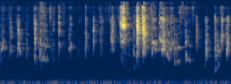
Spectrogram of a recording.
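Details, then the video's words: Budgerigars kept as pets in an aviary, giving fast scratchy chirps and squawky warbles, about two or three notes per second, with a few sharper high squeaks in the middle. "BUDGIE CHIRPING SOUNDS"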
